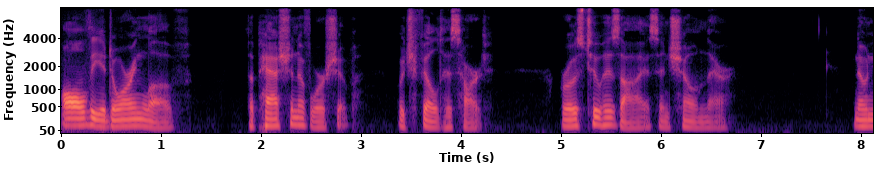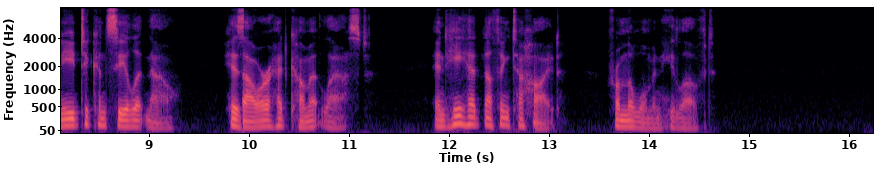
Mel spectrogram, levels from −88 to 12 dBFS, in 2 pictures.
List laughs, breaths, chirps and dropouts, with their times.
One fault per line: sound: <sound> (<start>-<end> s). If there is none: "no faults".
no faults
